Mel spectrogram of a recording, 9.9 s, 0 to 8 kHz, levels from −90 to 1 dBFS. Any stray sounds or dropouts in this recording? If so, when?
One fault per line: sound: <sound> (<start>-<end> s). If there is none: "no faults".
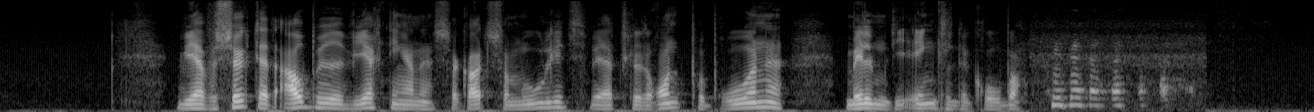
sound: laugh (7.8-9.0 s)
